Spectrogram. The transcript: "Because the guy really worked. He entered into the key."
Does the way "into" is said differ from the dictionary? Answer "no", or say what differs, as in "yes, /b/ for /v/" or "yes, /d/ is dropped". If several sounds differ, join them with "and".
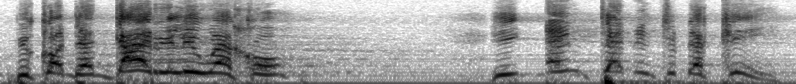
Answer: no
